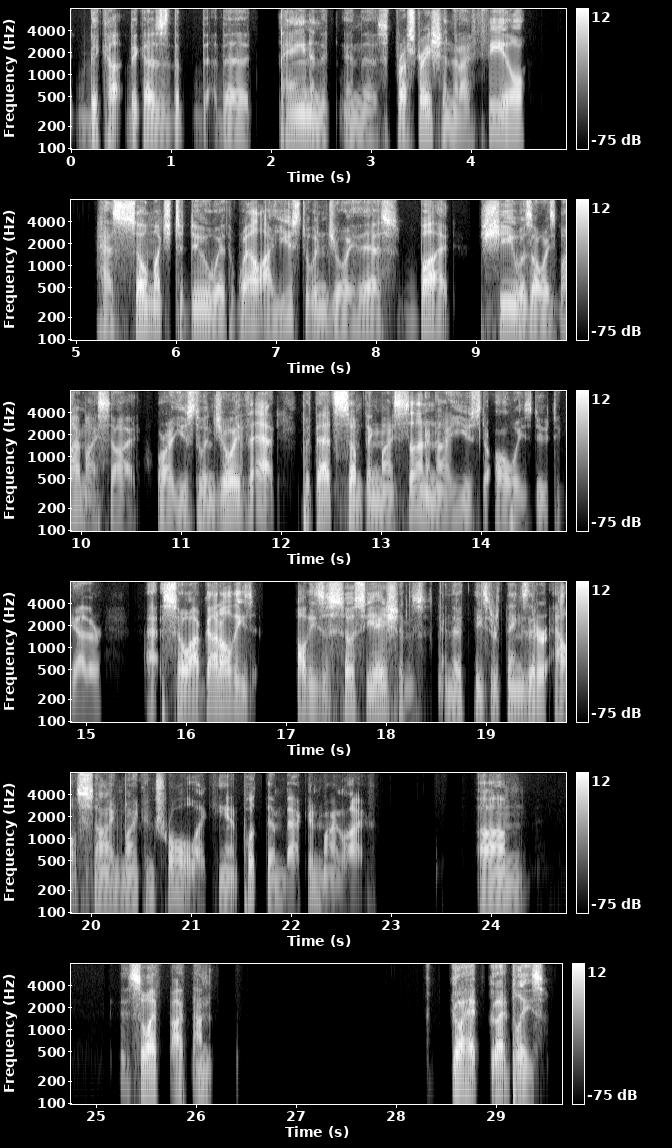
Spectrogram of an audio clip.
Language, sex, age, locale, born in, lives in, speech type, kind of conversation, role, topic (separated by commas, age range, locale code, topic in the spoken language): English, male, 55-59, en-US, United States, United States, conversation, advice, user, How can I move forward after a recent loss?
